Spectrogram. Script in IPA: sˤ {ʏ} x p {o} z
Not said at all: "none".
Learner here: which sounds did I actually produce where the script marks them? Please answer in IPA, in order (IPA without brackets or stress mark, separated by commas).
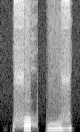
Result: u, u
